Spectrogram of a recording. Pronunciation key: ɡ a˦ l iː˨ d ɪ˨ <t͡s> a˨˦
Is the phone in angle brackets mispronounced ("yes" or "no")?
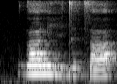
no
